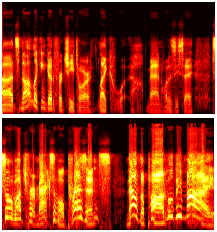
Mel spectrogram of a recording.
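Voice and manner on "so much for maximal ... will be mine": throat-straining villain voice, much higher and louder. Recounting a fight scene, quoting what the character says: Terrorsaur voice. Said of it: "I hate doing his voice".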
